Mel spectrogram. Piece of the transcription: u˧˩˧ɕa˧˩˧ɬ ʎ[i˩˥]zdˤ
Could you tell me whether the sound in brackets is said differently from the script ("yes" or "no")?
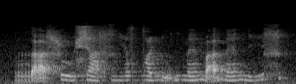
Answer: no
